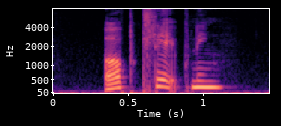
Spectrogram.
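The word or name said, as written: opklæbning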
